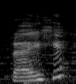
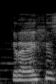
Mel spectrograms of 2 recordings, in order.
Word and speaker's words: Kraehe: Eh, si me quieren buscar en Instagram sería por Margot Craeje. Craeje se escribe K-R-A-E-H-E.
